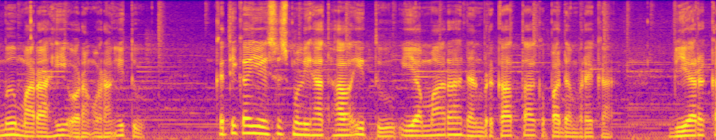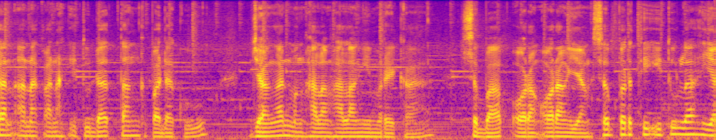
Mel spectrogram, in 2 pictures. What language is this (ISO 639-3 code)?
ind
